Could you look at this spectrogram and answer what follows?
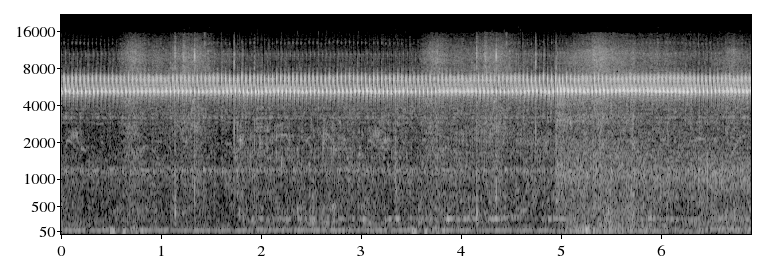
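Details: Common grasshopper warbler singing in the wild, a sustained high mechanical reel running without pause at an even pitch, over soft low background noise.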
